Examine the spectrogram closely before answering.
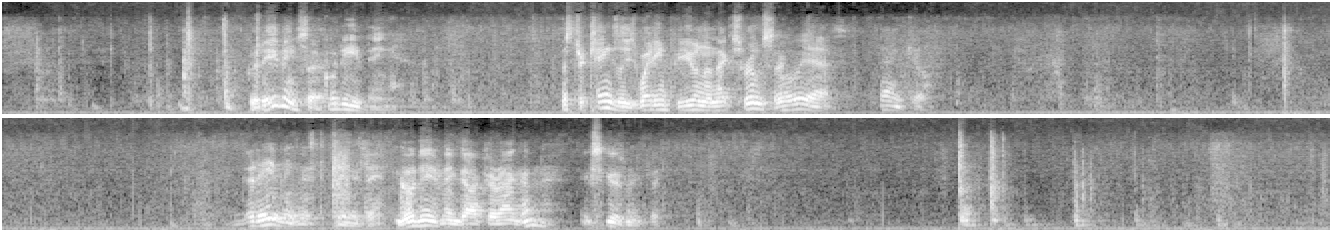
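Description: A door opens and closes.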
